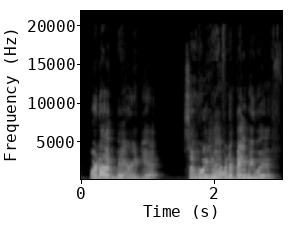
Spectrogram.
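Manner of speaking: high, rising alarm at the news; shocked disbelief. Retold or imitated. Joseph confronting Mary about the baby, shocked. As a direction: demand answers, caught off guard.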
